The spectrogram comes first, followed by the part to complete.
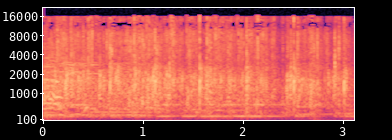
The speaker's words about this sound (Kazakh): екі дүркін шапалақ құрыңыздар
